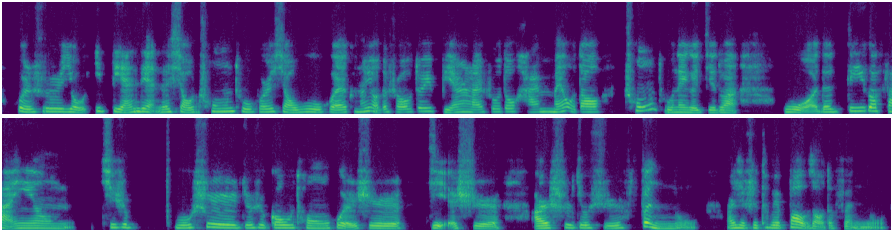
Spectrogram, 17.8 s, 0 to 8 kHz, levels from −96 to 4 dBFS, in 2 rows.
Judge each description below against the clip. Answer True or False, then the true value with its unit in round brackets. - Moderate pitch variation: True (3.2 semitones)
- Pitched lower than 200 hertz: True (190 Hz)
